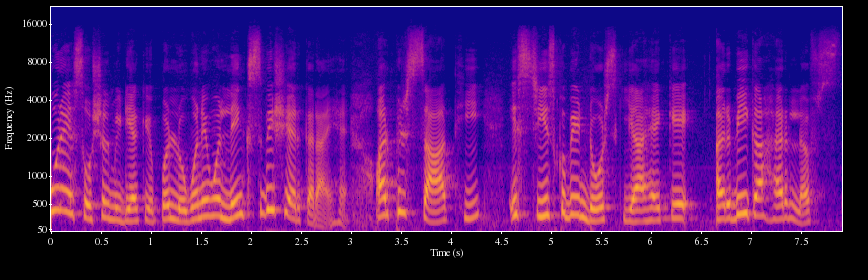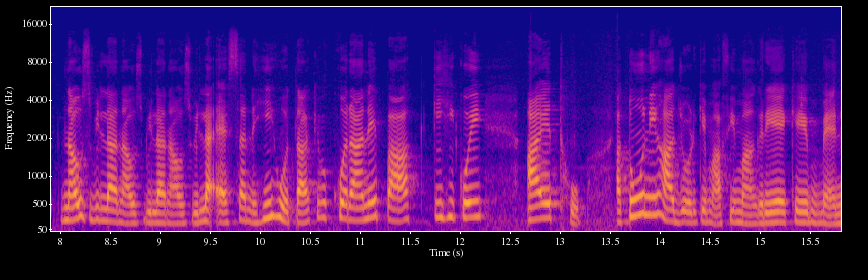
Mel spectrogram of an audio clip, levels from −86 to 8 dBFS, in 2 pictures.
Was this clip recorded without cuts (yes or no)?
no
